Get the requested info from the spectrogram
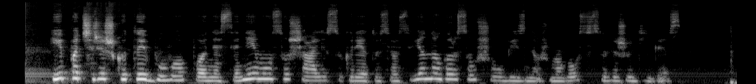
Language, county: Lithuanian, Utena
